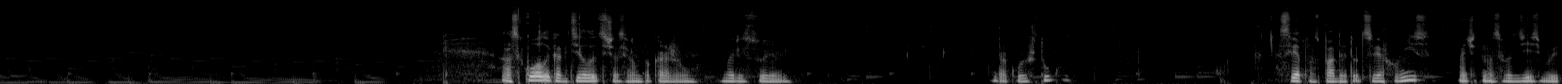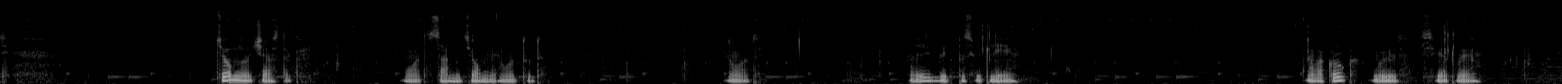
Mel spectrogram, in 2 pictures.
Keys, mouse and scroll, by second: 0.5-1.8 drag, 1.8 scroll down 1, 2.0-3.4 middle drag, 3.4-3.8 scroll up 3, 3.8 middle click, 4.5-5.5 scroll up 4, 6.0 click, 6.2-8.6 middle drag, 8.6-9.0 scroll up 2, 9.0 middle click, 9.3-9.8 scroll up 1, 9.8-11.1 drag, 11.1 middle click, 11.4-13.6 scroll up 1, 13.6-15.6 scroll up 2, 15.6 scroll up 1, 15.8 click, 16.1 f, 17.7-18.8 drag, 18.8 ctrl+z, 19.7 click, 21.0-24.7 drag, 25.7-28.7 drag, 29.9 click, 30.7 ctrl+z, 31.1 click.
